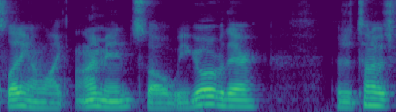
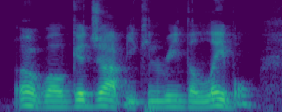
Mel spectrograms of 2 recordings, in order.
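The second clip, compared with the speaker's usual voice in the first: snide, sarcastic, mocking tone. Retelling a friend's remark at a car show: imitating Jace's sarcastic remark. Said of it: "made a sarcastic comment like".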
